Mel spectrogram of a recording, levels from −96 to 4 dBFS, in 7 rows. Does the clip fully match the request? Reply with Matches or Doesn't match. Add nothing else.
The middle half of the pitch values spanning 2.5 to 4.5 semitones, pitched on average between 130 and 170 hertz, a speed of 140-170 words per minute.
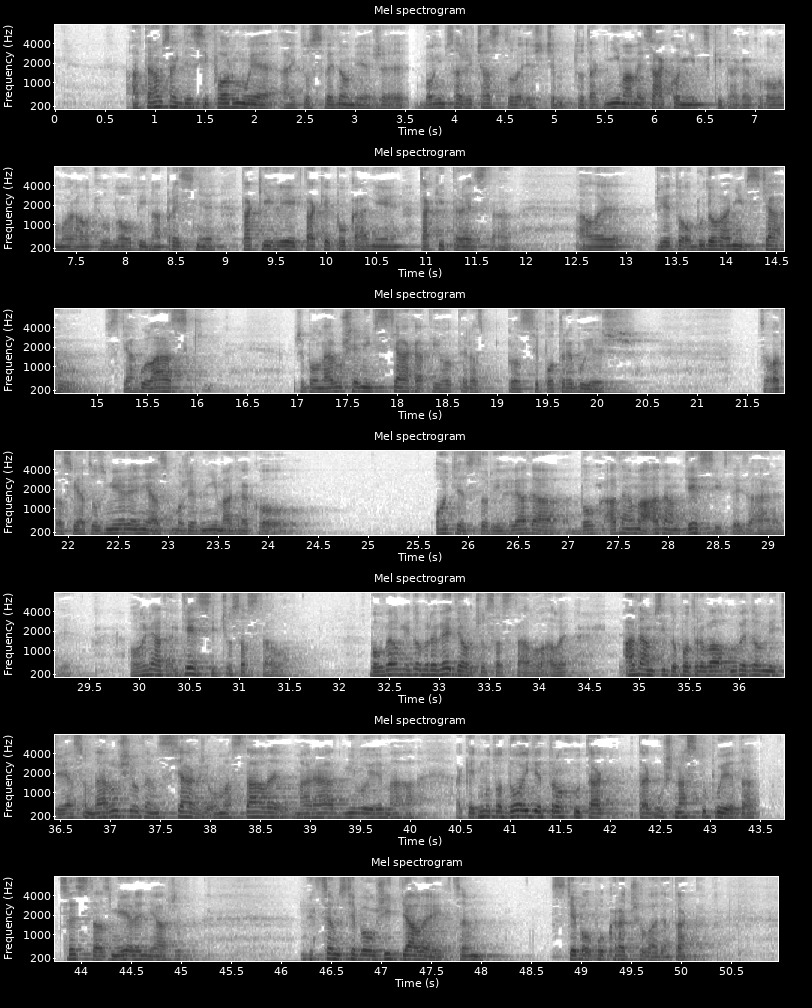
Matches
